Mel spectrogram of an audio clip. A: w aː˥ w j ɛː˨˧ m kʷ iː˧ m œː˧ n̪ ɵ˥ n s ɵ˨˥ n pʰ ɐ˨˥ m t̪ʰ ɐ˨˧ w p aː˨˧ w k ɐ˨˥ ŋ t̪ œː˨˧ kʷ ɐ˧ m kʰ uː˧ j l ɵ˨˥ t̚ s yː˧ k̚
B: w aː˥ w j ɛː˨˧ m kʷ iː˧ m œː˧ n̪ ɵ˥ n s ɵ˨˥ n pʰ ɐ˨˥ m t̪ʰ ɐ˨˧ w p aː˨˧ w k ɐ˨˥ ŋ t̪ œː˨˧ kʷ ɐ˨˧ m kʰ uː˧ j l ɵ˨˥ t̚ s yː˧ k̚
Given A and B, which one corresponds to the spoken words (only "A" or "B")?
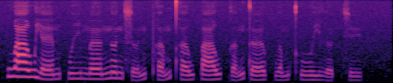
B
